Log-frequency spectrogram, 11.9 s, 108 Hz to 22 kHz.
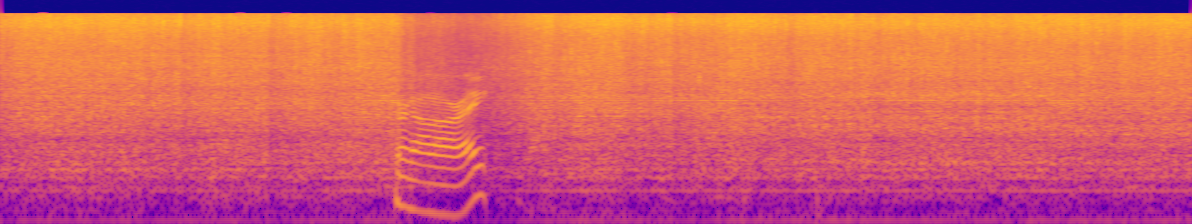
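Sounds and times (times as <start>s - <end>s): water jets spraying: 0.0s - 11.9s.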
